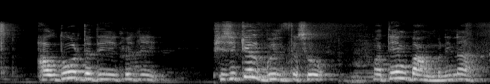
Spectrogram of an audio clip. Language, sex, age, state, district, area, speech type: Manipuri, male, 45-60, Manipur, Thoubal, rural, spontaneous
